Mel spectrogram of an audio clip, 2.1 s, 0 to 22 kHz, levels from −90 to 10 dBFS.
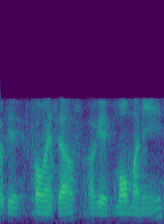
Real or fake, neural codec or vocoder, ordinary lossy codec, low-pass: real; none; AAC, 16 kbps; 3.6 kHz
